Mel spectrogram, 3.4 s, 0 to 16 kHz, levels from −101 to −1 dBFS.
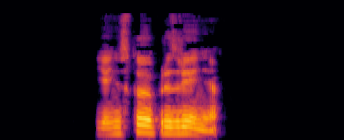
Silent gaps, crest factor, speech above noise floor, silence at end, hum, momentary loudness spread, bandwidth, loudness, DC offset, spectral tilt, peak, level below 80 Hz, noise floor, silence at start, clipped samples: none; 18 dB; over 70 dB; 1.25 s; none; 12 LU; 11.5 kHz; -20 LUFS; under 0.1%; -6 dB/octave; -6 dBFS; -72 dBFS; under -90 dBFS; 0.95 s; under 0.1%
